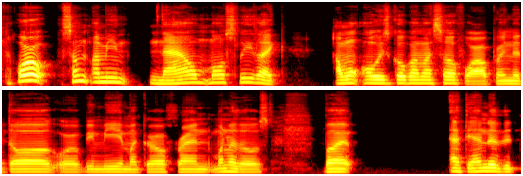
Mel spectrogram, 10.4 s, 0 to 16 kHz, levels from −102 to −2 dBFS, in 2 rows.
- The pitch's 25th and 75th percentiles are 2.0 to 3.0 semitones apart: No, average, 4.2 semitones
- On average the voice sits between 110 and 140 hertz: Yes, low, 135 Hz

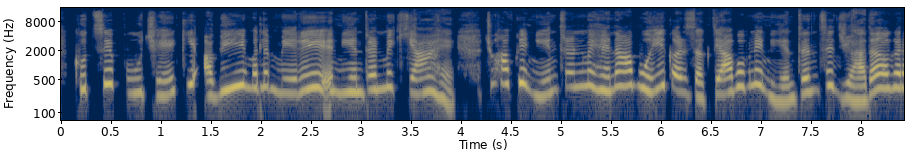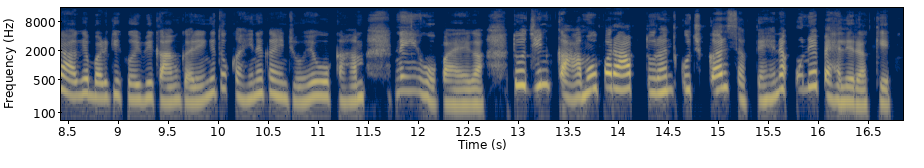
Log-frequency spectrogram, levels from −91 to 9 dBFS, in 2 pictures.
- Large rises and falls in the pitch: Yes, wide, 7.3 semitones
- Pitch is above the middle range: Yes, very high, 265 Hz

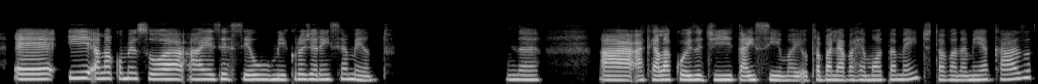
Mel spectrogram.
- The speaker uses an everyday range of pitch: No, narrow, 2.3 semitones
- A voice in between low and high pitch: No, high, 220 Hz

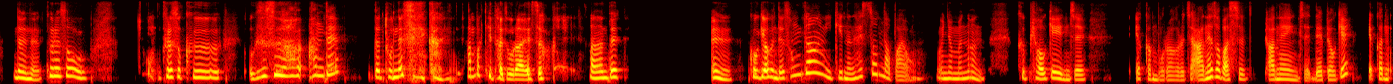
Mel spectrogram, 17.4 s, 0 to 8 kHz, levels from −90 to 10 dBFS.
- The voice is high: Yes, high, 225 Hz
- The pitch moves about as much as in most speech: No, wide, 6.9 semitones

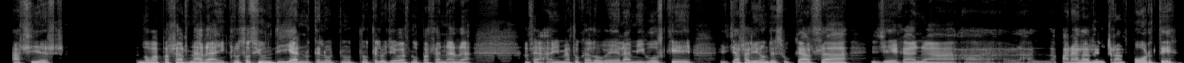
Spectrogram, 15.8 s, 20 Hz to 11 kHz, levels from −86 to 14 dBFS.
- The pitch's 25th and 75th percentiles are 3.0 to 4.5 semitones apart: Yes, average, 3.8 semitones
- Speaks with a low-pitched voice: Yes, low, 115 Hz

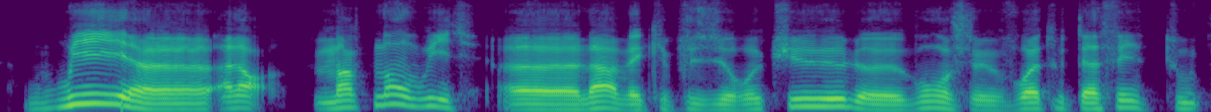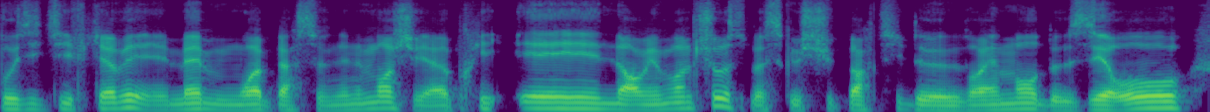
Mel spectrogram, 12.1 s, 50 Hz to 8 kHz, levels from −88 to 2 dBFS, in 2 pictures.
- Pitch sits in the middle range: No, low, 110 Hz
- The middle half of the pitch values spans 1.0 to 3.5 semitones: No, average, 4.3 semitones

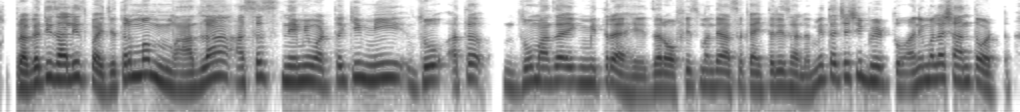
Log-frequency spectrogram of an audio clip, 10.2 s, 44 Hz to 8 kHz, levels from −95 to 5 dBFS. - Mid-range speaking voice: Yes, medium, 175 Hz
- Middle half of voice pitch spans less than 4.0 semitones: No, wide, 5.5 semitones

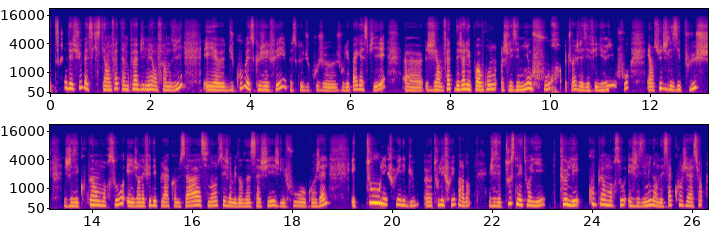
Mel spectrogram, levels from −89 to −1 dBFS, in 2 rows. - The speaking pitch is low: No, medium, 185 Hz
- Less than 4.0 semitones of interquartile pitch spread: No, average, 4.3 semitones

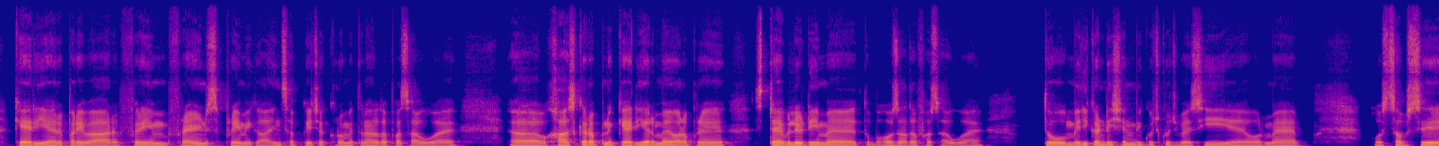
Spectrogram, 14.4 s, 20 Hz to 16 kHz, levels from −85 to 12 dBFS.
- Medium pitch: No, low, 130 Hz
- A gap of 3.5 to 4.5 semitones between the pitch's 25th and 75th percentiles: No, average, 2.8 semitones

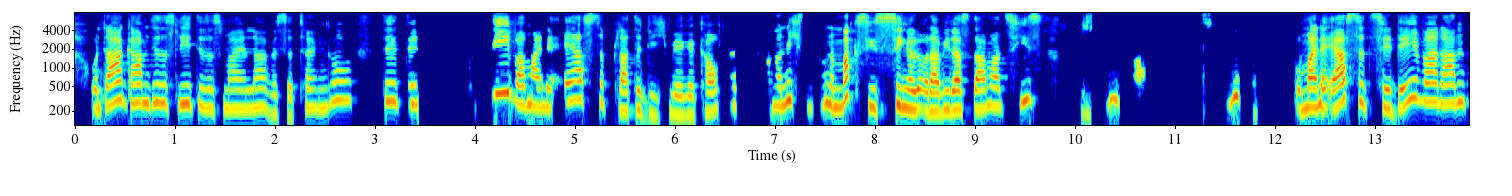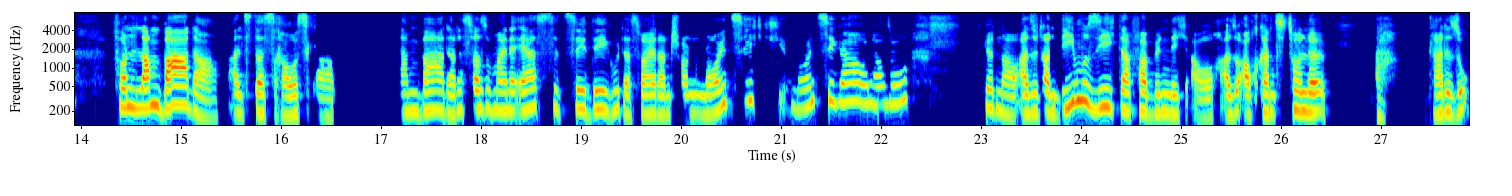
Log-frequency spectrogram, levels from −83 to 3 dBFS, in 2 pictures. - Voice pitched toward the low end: No, high, 225 Hz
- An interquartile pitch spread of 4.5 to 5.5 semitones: Yes, average, 5.0 semitones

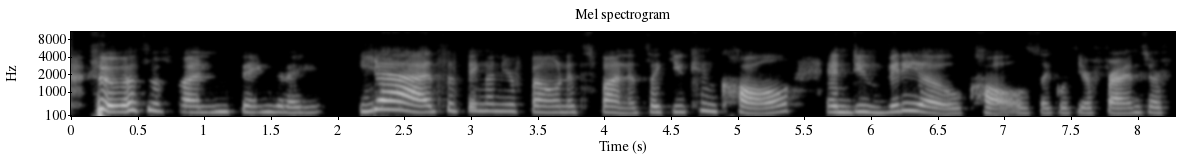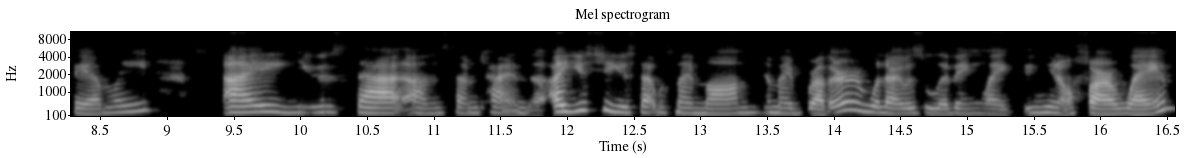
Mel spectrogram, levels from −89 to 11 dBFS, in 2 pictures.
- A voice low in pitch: No, high, 225 Hz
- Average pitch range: Yes, average, 3.8 semitones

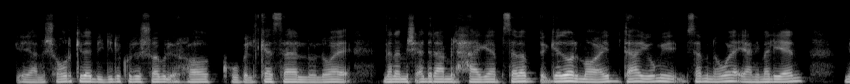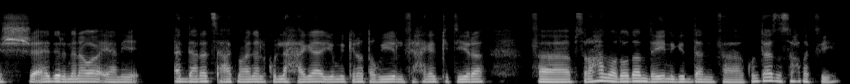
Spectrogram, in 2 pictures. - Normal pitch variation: No, narrow, 1.8 semitones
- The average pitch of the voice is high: No, low, 125 Hz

